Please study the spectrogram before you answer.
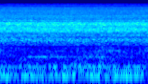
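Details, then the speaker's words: Pool pump refill after cleaning, water flowing back in reverse with the air valve open: steady, even rushing hiss of air escaping, louder as the second side opens, no knock or rattle; normal air bleed. "i open up the other side and you'll hear the hissing gets louder because more water flowing through there"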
